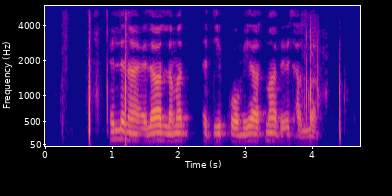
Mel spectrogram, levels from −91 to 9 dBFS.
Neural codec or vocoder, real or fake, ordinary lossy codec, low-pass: none; real; AAC, 48 kbps; 5.4 kHz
